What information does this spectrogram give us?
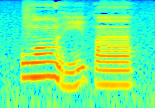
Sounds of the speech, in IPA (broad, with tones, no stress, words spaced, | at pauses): vɔ̃˦ ɣi˨˦pã˧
